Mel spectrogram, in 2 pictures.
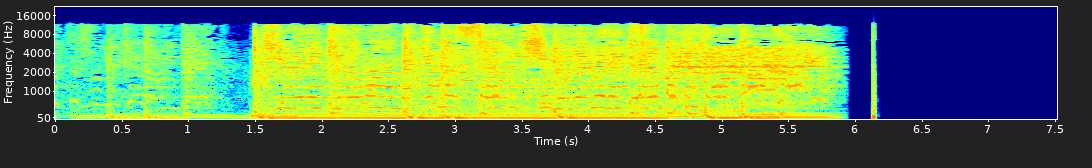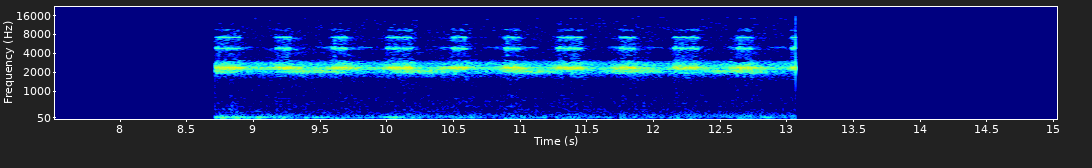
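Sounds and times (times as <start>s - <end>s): cricket chirping: 8.7s - 13.1s.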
